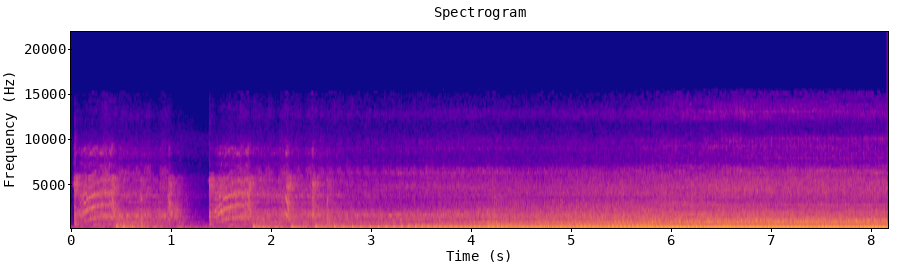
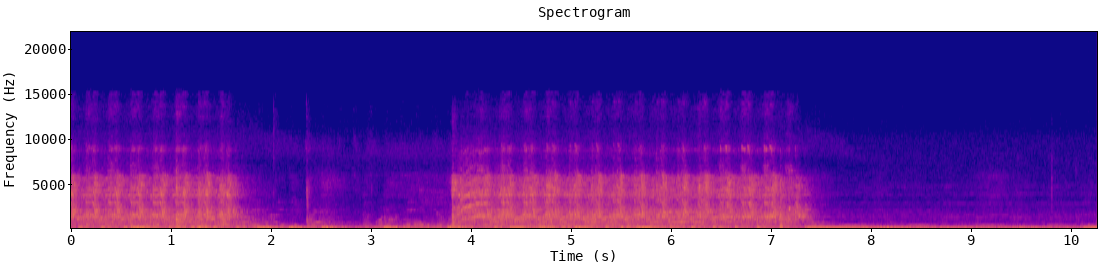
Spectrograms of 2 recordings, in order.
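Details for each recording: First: Vader 125 Grom-clone motorcycle, first start after disassembly, idle screw turned way down, on choke; a few stuttering cranks then catches into steady fast even idle; normal start on choke. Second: Vader 125 Grom-clone carbureted bike, first start attempt with choke up, compression present and fuel pressure felt: two long bursts of steady starter churning that never catch. Crank no-start, cause not confirmed.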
